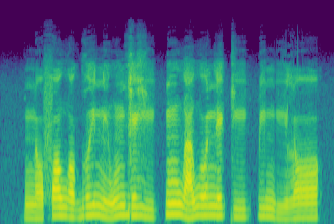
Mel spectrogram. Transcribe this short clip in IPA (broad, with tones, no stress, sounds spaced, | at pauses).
n ɔ˨ f ɔ˦ w ɔ˧ ɡʷ iː˦ n ĩ˨ w ũ˦ ɡ e˧ ɣ iː˨ k͡p ũ˦ w a˨˦ w o˦ n e˦ k iː˧ k͡p i˦ ŋ iː˨ l ɔ˦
